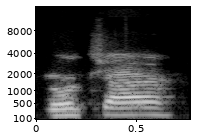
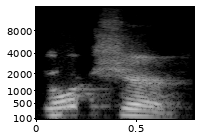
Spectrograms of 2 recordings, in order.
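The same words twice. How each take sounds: First: "Yorkshire" ending in a full "shire"; mispronounced Yorkshire. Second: "Yorkshire" ending in a reduced "sher"; corrected Yorkshire. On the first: Real, not acted. Asking where that is, "Yorkshire" with a full "shire" ending. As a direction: say "Yorkshire" to rhyme its end with "fire". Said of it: "Oh, my bad. Yorkshire". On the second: Shown as a demonstration. Correcting himself to co-hosts, "Yorkshire" with a "sher" ending. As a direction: say "Yorkshire" with a weak last syllable, "YORK-sher". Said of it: "Oh, my bad".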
